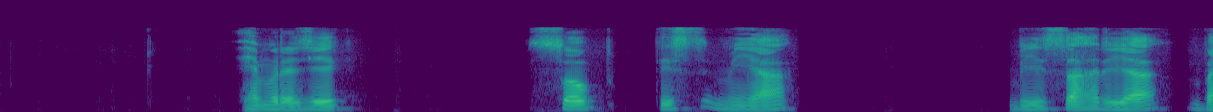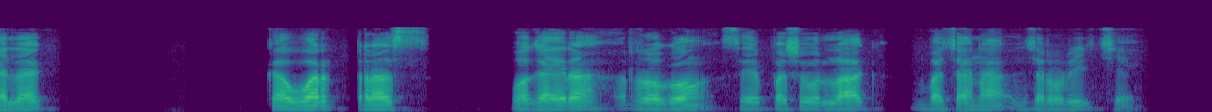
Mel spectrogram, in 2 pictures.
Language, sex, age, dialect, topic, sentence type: Magahi, male, 18-24, Northeastern/Surjapuri, agriculture, statement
